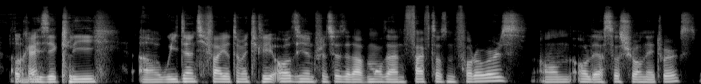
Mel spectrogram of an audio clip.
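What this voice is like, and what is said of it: French accent in English. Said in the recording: “As you can hear with my accent, we are French”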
